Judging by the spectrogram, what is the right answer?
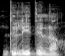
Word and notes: dwli-dwlo: apatani

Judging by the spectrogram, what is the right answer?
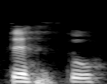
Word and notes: tedhu: Macuiltianguis

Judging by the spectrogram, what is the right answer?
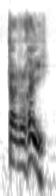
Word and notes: tarɣaj: Xyzyl

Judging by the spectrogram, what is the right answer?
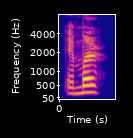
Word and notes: emvr: Apatani

